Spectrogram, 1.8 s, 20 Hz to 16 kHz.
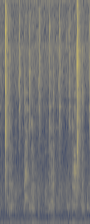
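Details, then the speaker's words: Tri-ang Super 4 R.490/R.491 model railway point with homemade replacement operating lever springs: two sharp crisp clicks about a second and a half apart as the lever snaps back under spring power; normal spring return click. "if i pull them just like that there you can hear it clicking back under the power of the"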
